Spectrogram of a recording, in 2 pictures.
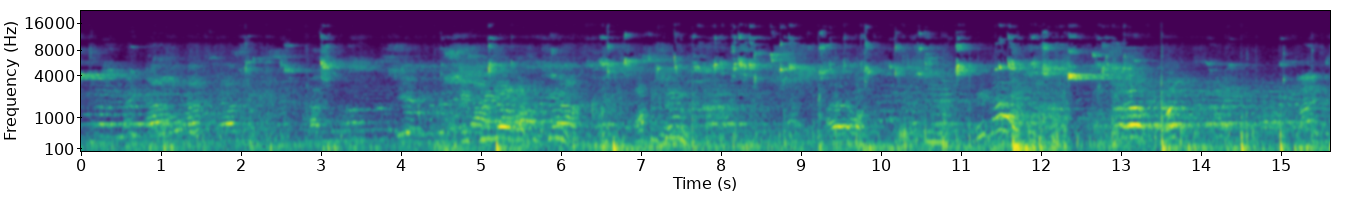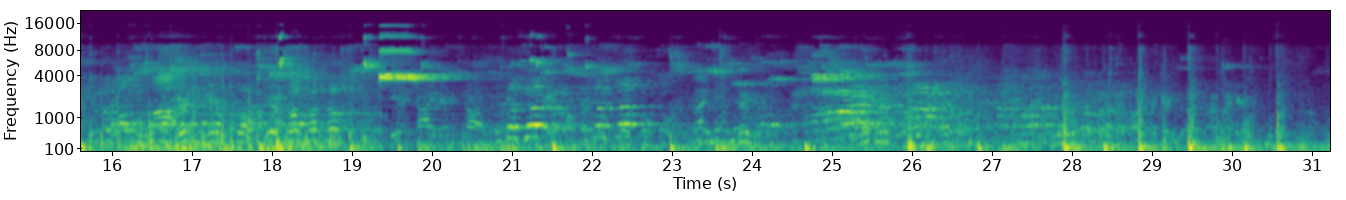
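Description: A basketball bouncing on a hard indoor court, with repeated short thuds, among the voices of players and spectators in a large echoing gym.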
